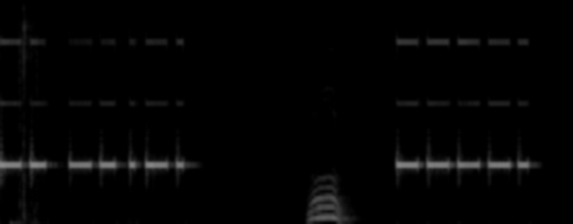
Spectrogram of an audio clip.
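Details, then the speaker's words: Loud high-pitched smoke alarm beeps in bursts of four to six, pausing and repeating, set off by exhaust smoke from an old Tecumseh four-stroke edger engine running after carburetor adjustment. "oh that's the smoke alarm foreign"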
